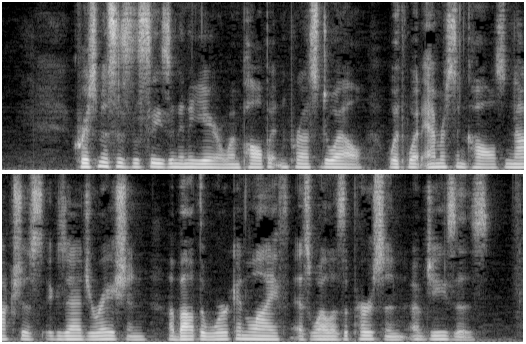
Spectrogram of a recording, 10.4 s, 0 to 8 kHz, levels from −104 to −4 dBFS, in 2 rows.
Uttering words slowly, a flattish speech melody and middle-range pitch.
No: average, 175 wpm; narrow, 1.5 semitones; medium, 155 Hz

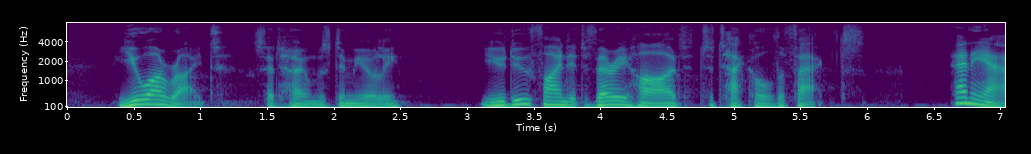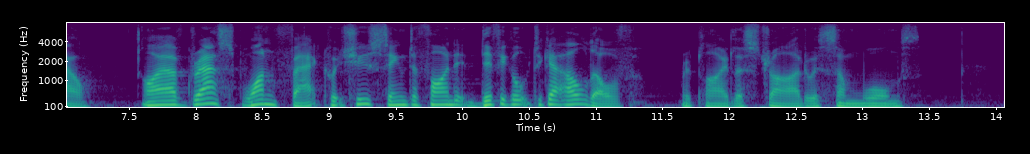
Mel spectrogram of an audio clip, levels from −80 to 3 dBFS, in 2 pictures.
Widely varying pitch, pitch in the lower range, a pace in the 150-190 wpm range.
Yes: wide, 8.0 semitones; low, 115 Hz; average, 160 wpm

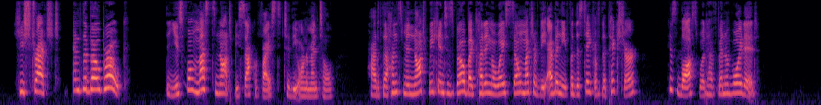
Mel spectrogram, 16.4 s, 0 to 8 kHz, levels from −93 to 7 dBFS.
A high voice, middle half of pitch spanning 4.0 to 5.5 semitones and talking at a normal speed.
Yes: high, 240 Hz; average, 4.3 semitones; average, 160 wpm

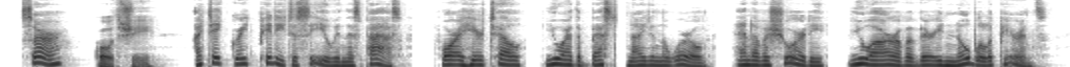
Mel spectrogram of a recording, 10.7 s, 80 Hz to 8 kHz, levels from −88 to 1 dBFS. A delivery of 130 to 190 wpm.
No: average, 200 wpm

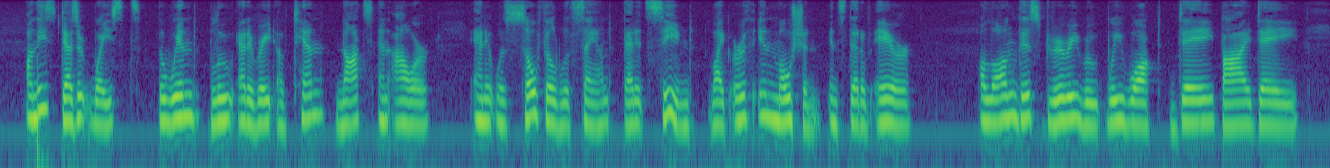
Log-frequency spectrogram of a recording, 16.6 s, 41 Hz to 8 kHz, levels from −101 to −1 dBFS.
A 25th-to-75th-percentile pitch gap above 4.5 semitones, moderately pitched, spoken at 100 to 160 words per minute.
No: narrow, 2.6 semitones; medium, 170 Hz; average, 150 wpm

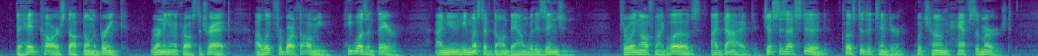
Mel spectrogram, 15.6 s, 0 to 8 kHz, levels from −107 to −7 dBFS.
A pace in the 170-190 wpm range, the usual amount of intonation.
Yes: average, 175 wpm; average, 3.9 semitones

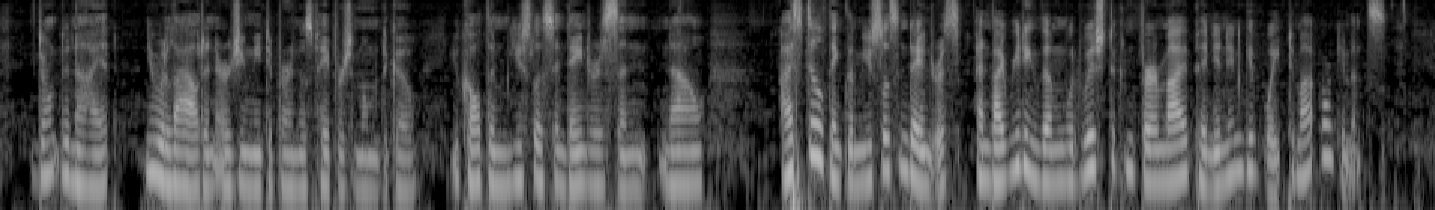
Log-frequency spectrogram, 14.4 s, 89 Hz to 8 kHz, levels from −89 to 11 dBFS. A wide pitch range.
No: average, 3.7 semitones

